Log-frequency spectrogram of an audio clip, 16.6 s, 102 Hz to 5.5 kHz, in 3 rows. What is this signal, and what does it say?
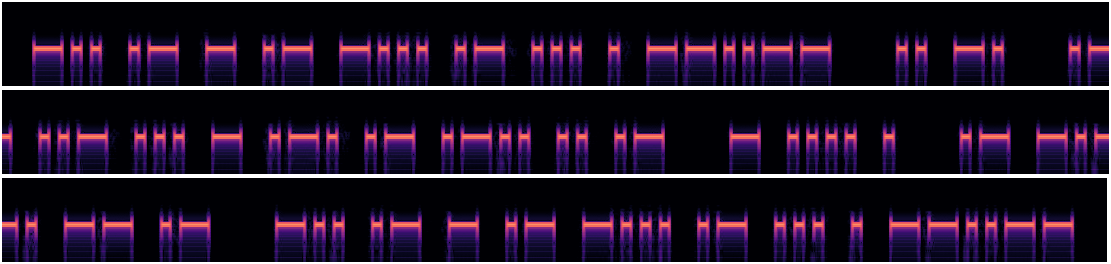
Morse code, heard as a keyed tone, about 25 wpm, 600 Hz. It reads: DATABASE, IN AUSTRALIA THE ACMA DATABASE,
